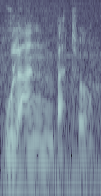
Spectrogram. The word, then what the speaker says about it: Ulaanbaatar: Ulaanbaatar. Well pronounced, that's right.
